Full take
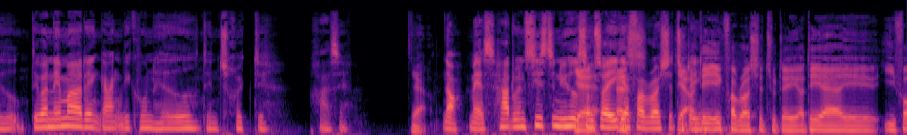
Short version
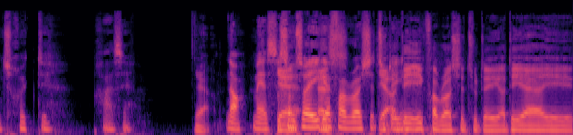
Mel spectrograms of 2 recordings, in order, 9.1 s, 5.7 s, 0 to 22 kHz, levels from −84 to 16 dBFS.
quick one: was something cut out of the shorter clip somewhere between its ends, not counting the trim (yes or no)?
yes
